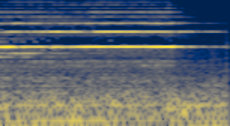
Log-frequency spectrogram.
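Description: Viola holding a single high note alone, steady and clear, which stops near the end.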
